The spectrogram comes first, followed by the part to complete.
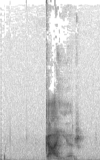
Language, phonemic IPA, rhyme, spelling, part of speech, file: Welsh, /ɡai̯r/, -ai̯r, gair, noun, Cy-gair.ogg
- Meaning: word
